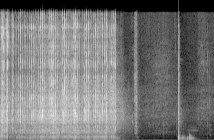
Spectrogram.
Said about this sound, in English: When I drill a pilot hole, the screw doesn't split the wood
